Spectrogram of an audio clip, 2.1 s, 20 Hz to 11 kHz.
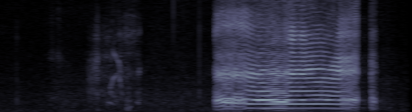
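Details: An infant about 2.5 to 3 weeks old, who has hiccups, gives a brief, high-pitched cry lasting under a second after soft fussing: an ordinary short infant cry.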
